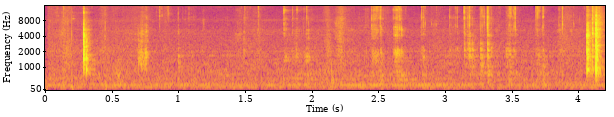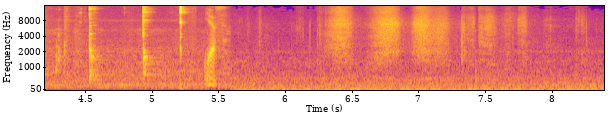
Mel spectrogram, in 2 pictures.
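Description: Scattered light clicks and taps, a few of them close together a few seconds in, as a metal straight edge is set against the face of a soft-backed belt-grinder platen and the platen wheel to line them up.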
